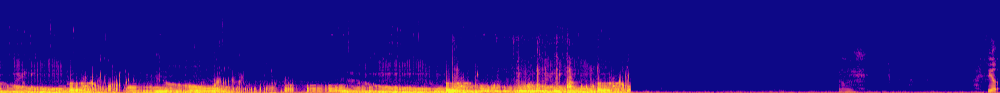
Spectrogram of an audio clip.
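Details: Loud gurgling, sweeping stomach rumbles for about twelve seconds while lying in bed, then near silence with a faint low hum: stomach growling (borborygmi).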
